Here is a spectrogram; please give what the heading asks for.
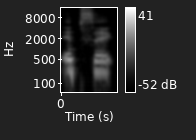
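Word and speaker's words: IPSC: the tournament in Thailand ipsic is that how you pronounce it yeah so I am super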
